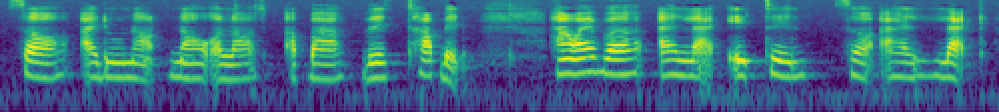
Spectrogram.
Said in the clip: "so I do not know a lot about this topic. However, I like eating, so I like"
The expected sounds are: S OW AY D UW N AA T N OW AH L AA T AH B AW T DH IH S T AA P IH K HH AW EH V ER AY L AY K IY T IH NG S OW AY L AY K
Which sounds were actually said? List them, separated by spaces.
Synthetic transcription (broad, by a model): S OW AY D UW N AA T N OW AH L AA T AH B AW T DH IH T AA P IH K HH AW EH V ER AY L AY K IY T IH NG S OW AY L AY K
